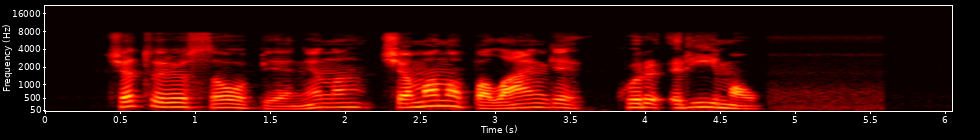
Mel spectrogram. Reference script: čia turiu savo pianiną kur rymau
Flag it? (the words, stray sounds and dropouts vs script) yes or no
yes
